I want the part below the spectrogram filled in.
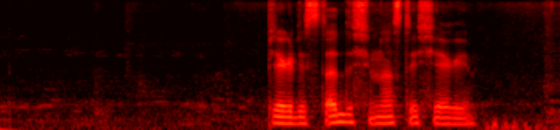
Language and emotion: Russian, neutral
